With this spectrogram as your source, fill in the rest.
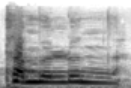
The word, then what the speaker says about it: Cameloun: Alors, Cameloun, c'est comme ça que ça se prononce.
